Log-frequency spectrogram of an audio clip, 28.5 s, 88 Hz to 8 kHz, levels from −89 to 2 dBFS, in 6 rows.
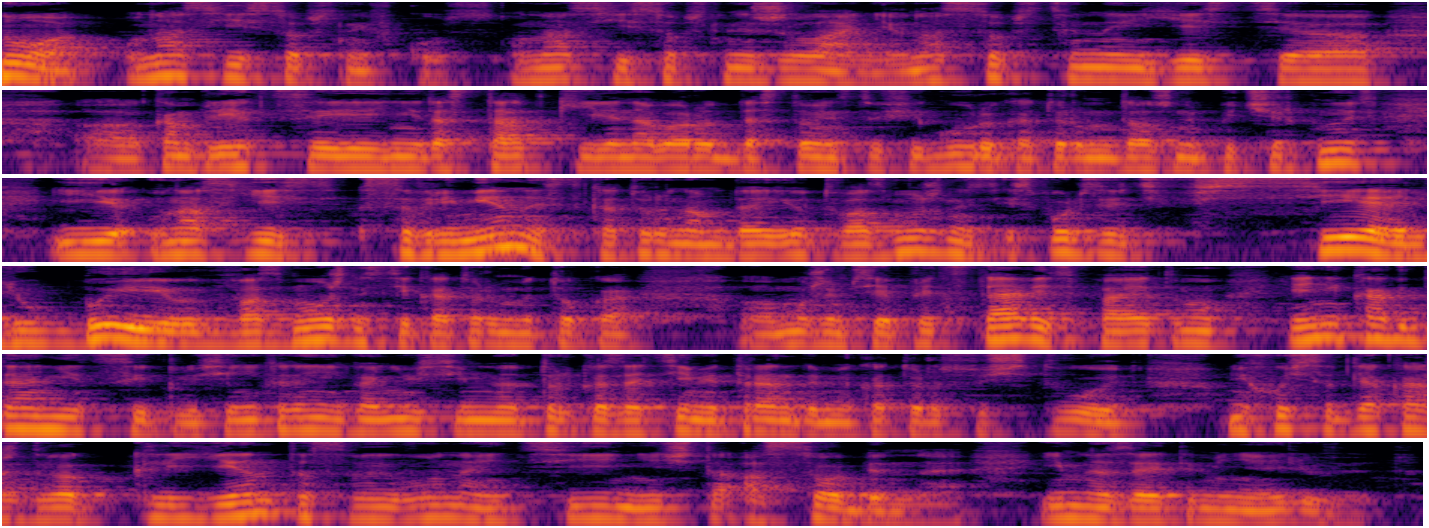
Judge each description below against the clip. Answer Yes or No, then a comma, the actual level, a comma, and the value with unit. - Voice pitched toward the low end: Yes, low, 120 Hz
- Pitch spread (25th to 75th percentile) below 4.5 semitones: Yes, average, 2.9 semitones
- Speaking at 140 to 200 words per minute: Yes, fast, 160 wpm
